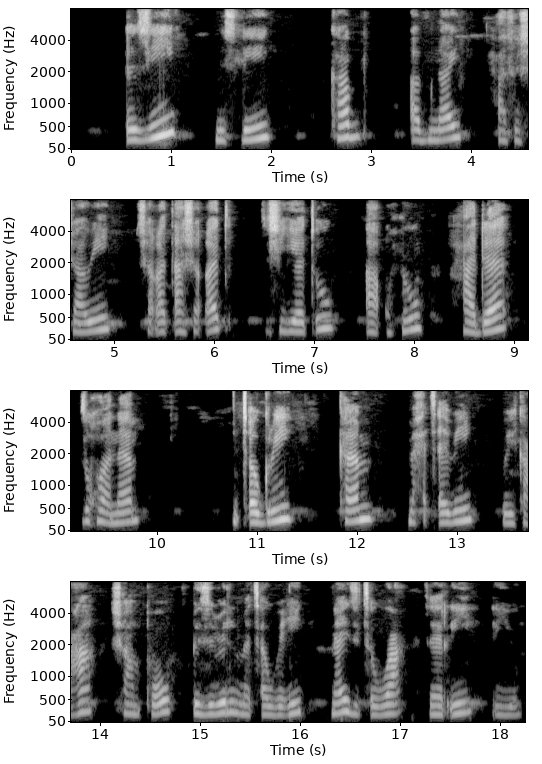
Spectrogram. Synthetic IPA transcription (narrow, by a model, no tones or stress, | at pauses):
ʔɨzi | mɨsli | kʰaβ | ʔaβnaj | ħafɐʃawi | ʃɐχʼɐt̪ʼaʃɐχʼɐt̪ʼ | z̥ɨʃɪjɛt̪ʼu | ʔaχʼħu | ħad̪ɐ | zɨxo̞nɐ | t͡sʼoɡɾi | kʰɐmː | ɐħt͡sʼɐβi | wɔjkʰaʕaʃampʰo̞b̥ɨzɨβɨlmɐt͡sʼɐwːɨʕi | najzɨt͡sʼɨwːaʕ | z̥ɐɾʔiʔɨjːu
